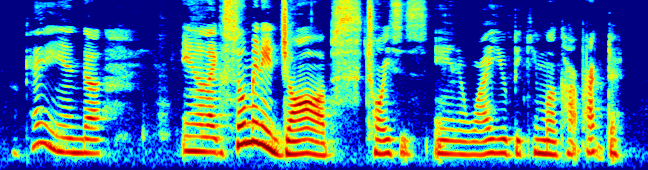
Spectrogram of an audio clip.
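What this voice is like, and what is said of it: Asian-accented English. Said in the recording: “I kind of have like a Asian accent ... Asian Cajun like accent”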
